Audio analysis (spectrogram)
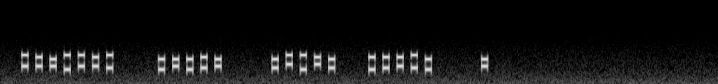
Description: DTMF, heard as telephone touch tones, dialled by machine, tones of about 60 ms. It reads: 9873986 17157 4#304 25861 7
